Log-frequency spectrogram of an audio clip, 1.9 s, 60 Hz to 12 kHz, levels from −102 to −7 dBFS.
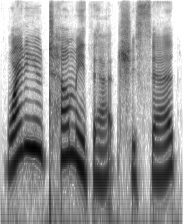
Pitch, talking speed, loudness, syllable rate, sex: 250 Hz, 250 wpm, -19 LUFS, 4.7 syllables/s, female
